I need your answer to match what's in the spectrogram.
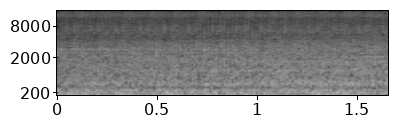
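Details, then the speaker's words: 1967 Rambler 199 six after new exhaust manifold gaskets, heat valve fix and new manifold spacer gasket: smooth, quiet idle at about 650 rpm, fan louder than the engine, no ticking, puffing or misses; normal idle. "And if you notice, listen how quiet it is now compared to before. The only thing you can hear is the fan. The fan is actually louder than the motor running."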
